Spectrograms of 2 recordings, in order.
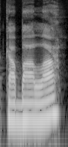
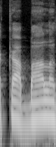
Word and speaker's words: Cabala: Porque as pessoas dizem que o correto é falar cabalá, embora a pronúncia não nos interessa, porque o que tá em jogo aqui é entender todo o mapa cabalístico. E de outra perspectiva também, o estudo ele é voltado à Cabala do Ocidente. Então, como característica disso, dizemos cabala e a pronúncia seguindo da forma que desejarmos.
